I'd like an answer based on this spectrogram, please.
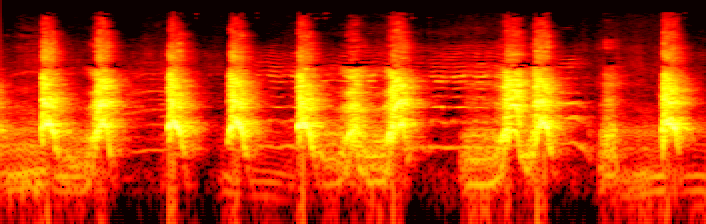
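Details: Rhodesian Ridgeback as Ellie pushes her luck with Jasper: a run of short, harsh, harmonic barks in close bursts, roughly one every half second to second, some doubled, with quiet gaps between.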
